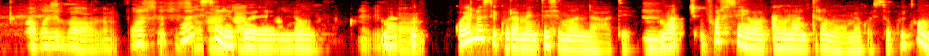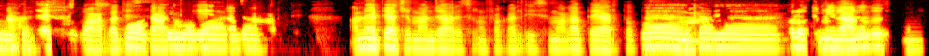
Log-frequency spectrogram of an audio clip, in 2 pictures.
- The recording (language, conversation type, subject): Italian, unstructured, Come hai scoperto il tuo ristorante preferito?
- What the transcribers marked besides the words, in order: static; distorted speech; tapping; unintelligible speech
